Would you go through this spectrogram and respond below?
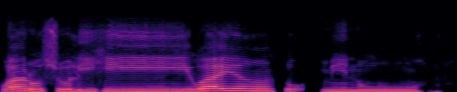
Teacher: a-nya dibaca panjang dua harakat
